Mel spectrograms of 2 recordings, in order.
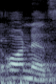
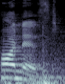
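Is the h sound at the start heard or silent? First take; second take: silent; heard. First: The word begins with a vowel, no h sound. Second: The word begins with an audible h sound. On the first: The speaker calls it right. "we say honest ... H is silent" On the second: The speaker calls it wrong. "not honest"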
